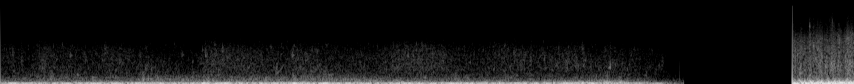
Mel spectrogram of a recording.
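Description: A water splash sound effect with a deep rumble runs for about seven seconds and stops abruptly. After a second of silence, a sudden loud boom hits near the end as the intro music begins.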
